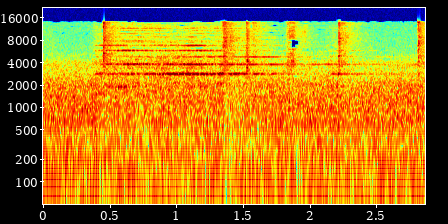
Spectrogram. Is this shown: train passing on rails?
yes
